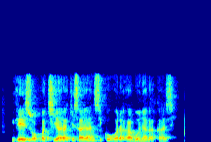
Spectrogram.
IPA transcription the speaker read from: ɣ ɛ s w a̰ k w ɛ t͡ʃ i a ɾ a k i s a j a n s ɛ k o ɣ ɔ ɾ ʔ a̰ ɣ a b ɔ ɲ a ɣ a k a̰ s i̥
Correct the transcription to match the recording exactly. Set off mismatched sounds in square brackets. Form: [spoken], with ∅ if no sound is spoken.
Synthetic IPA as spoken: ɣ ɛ s w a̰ k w [a] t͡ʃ i a ɾ a k i s a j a n s [i] k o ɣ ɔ ɾ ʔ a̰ ɣ a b ɔ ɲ a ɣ a k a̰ [z] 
